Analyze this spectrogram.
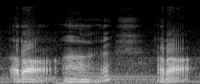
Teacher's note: Kalau menggunakan pendapat ini, maka huruf ra-nya itu otomatis akan menebal ya teman-teman, meskipun agak sedikit sulit. Jadi ditarik ke belakang sedikit ujung lidah kita.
